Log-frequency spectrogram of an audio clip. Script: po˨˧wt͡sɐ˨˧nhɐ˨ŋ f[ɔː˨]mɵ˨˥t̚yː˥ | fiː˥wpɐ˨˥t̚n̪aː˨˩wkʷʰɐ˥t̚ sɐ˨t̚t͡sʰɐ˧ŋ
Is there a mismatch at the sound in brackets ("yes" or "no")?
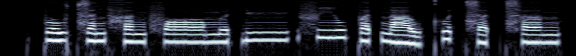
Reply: no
